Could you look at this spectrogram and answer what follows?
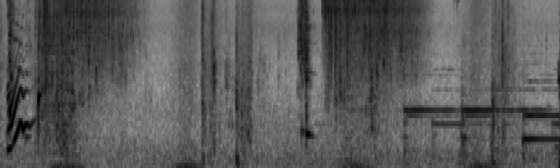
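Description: Watering plants in the cozy tea-shop game Wanderstop produces sparse, soft drips and trickles of water separated by quiet gaps, with a few brief chime-like game tones and no talking.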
